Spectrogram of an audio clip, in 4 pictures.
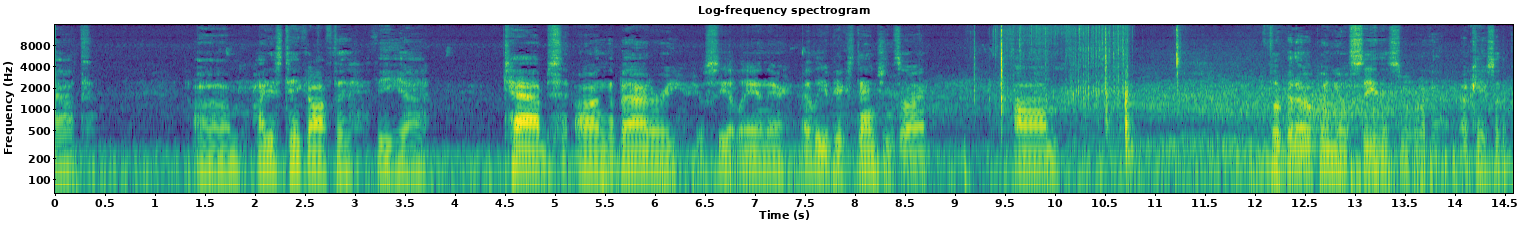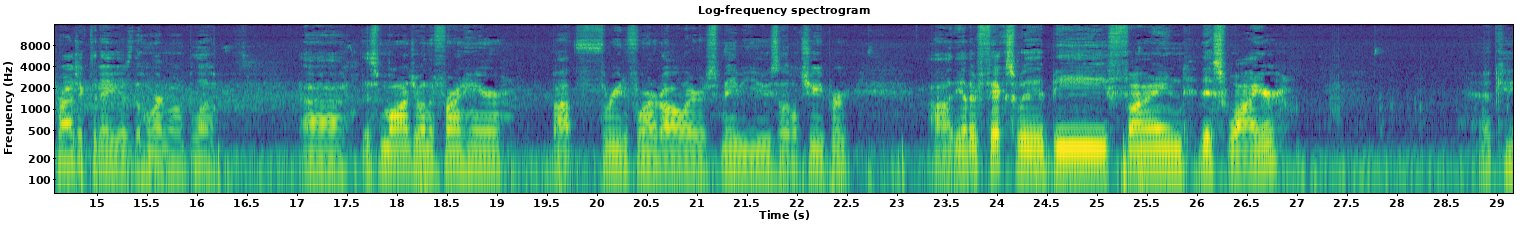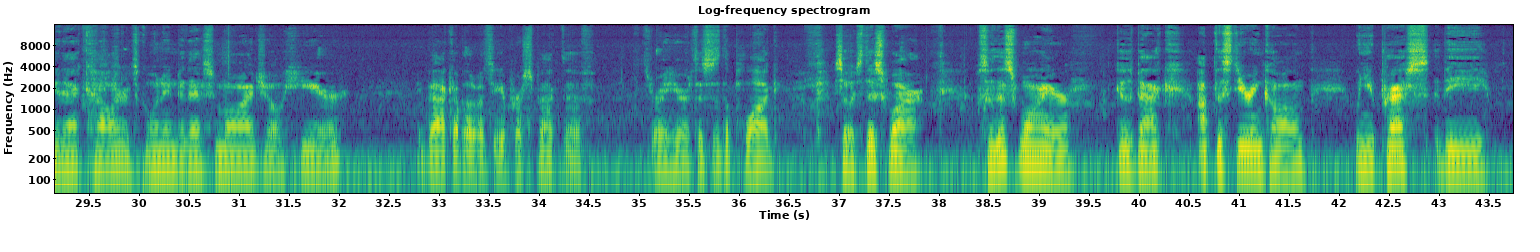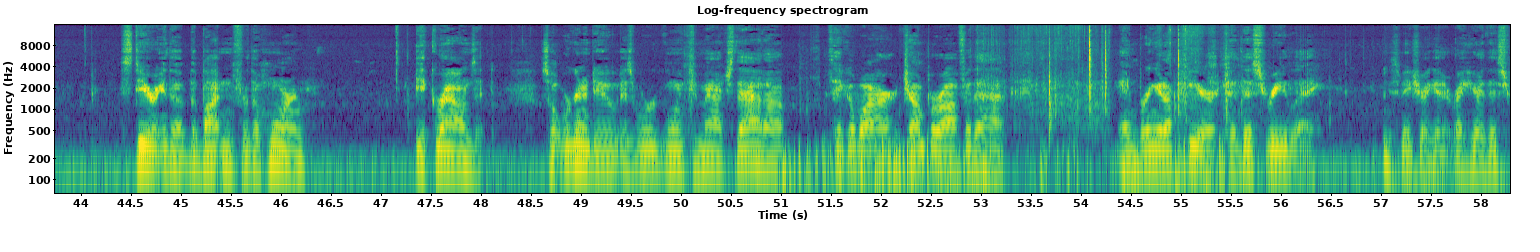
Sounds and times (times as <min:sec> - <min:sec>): Speech: 0:00.0 - 0:00.4, 0:01.4 - 0:03.8, 0:04.5 - 0:08.8, 0:09.5 - 0:10.1, 0:12.0 - 0:16.3, 0:17.0 - 0:22.6, 0:23.3 - 0:27.0, 0:28.7 - 0:32.1, 0:32.8 - 0:43.6, 0:44.4 - 0:46.4, 0:47.2 - 0:53.3, 0:54.2 - 0:58.2.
